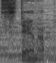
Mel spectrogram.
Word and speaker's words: Stanhope: And who I've been calling Stanhope is more properly pronounced Stanhope.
